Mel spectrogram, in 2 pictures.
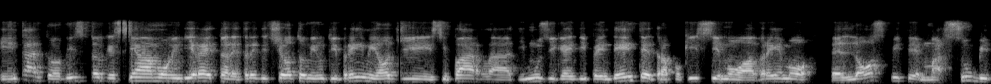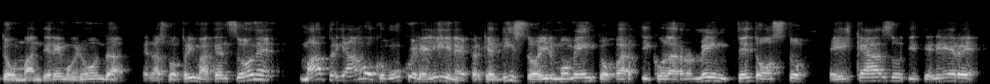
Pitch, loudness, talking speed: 155 Hz, -18 LUFS, 135 wpm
